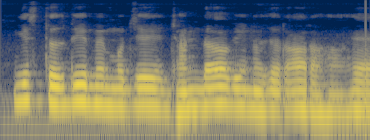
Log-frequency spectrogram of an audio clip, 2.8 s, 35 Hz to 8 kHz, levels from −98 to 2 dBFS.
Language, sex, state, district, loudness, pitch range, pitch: Hindi, male, Arunachal Pradesh, Lower Dibang Valley, -15 LUFS, 115-140 Hz, 125 Hz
